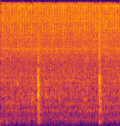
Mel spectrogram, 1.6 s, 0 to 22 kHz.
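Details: Bone-stock Mitsubishi Evo X MR, noise began around 300 miles and is heard from the cabin at idle and when accelerating: quiet idle broken by two sharp, hard knocks under a second apart; cause unknown.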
